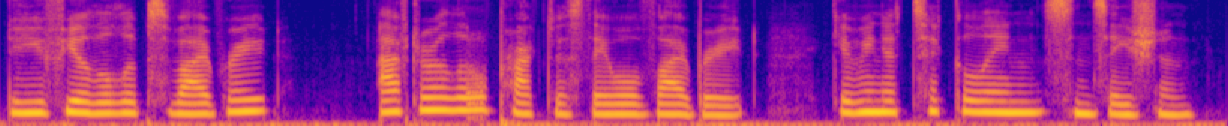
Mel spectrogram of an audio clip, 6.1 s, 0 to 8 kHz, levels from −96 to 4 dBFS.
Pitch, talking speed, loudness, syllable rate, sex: 220 Hz, 165 wpm, -16 LUFS, 5.7 syllables/s, female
